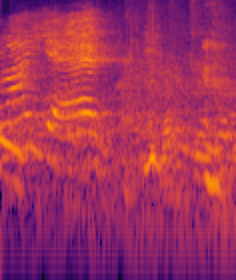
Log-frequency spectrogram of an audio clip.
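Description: A high, wavering, wordless whining voice for about a second, then quieter.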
